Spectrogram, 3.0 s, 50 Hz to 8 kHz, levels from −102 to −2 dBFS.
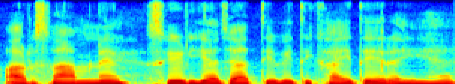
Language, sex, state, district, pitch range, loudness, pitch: Hindi, female, Madhya Pradesh, Umaria, 190-205 Hz, -12 LUFS, 195 Hz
